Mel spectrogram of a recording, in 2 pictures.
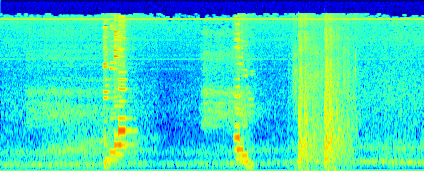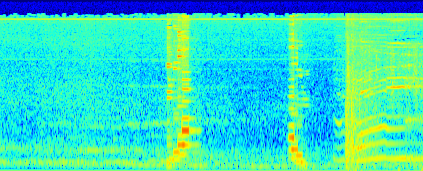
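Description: Short electronic beeps sound as menu choices are made.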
